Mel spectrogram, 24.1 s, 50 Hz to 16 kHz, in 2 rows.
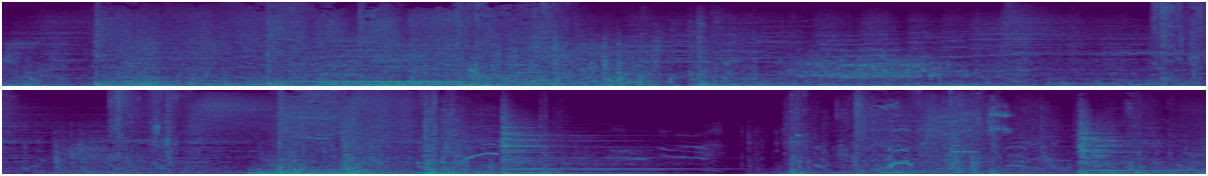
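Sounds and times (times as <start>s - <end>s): dramatic film score: 0.0s - 24.0s
debris crashing and smashing: 0.9s - 8.1s.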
